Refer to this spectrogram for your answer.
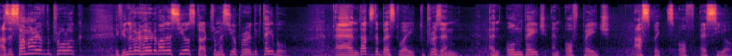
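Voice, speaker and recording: Speaking at a fairly quick pace, a man with a Polish accent has a high pitch. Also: lively intonation. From Poland. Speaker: conference speaker, SEO specialist. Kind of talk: conference talk. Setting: stage with audience.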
